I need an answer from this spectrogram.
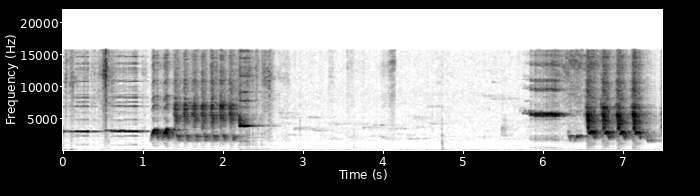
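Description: Birds chirping: short high whistles and two bursts of rapid, high twittering, one about a second in and one near the end. A soft click of the cardboard puzzle sheet being handled comes right at the start.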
